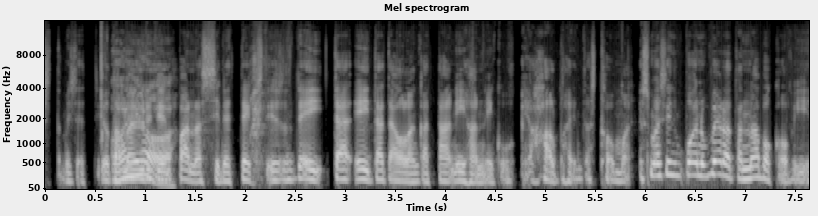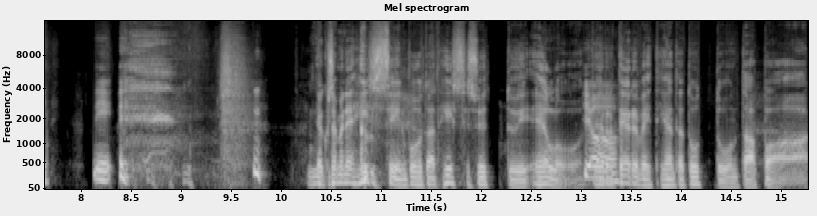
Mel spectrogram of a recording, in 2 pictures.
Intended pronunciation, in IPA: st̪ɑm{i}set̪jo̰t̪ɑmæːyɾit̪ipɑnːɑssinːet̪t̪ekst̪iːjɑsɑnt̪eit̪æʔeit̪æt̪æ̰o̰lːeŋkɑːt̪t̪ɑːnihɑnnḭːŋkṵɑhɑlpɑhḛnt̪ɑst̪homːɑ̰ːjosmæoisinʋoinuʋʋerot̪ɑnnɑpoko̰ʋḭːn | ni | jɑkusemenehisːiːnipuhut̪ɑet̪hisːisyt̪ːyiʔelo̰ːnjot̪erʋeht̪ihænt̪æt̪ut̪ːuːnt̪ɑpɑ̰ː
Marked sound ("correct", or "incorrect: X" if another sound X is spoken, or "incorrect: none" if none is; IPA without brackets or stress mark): correct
